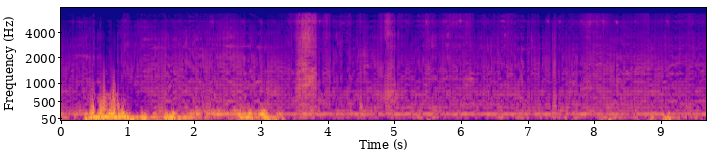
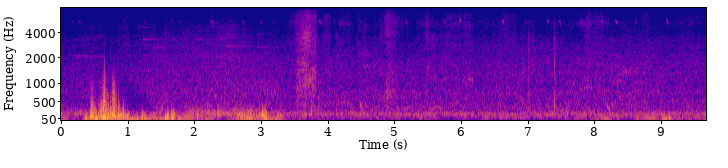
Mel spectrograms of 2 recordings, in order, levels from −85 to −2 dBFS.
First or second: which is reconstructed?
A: first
